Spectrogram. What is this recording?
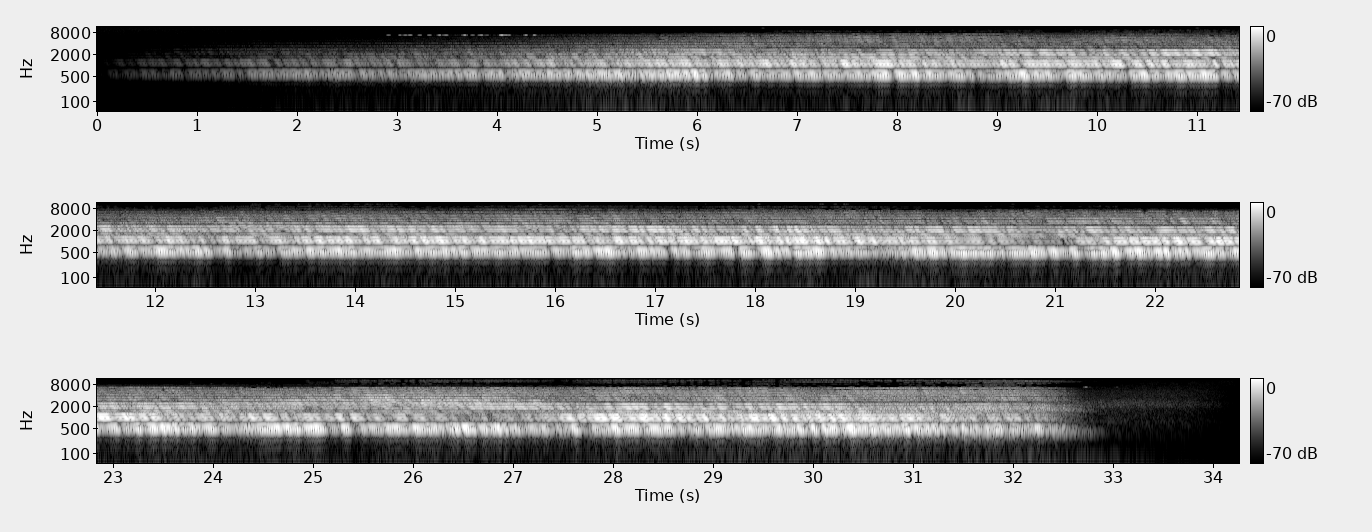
Digital Highway
A modulated version of a bi-tonal vocaloid sound
digital, electronic, harsh, noise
